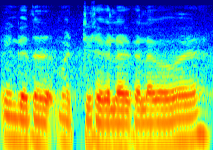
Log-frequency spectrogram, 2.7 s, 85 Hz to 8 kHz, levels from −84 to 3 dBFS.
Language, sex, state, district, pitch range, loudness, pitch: Hindi, male, Uttar Pradesh, Shamli, 95-110 Hz, -15 LUFS, 100 Hz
